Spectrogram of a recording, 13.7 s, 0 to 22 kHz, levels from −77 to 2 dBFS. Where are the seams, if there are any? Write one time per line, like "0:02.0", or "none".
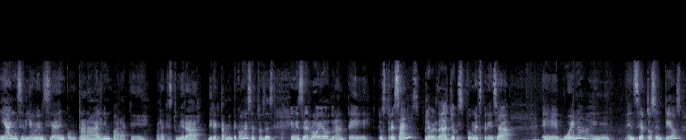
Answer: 0:05.8
0:08.4
0:09.1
